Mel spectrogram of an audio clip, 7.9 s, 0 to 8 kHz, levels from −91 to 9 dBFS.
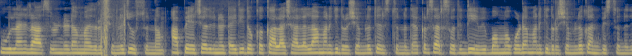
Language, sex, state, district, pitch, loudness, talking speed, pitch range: Telugu, female, Andhra Pradesh, Krishna, 190 Hz, -17 LUFS, 165 wpm, 185-200 Hz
